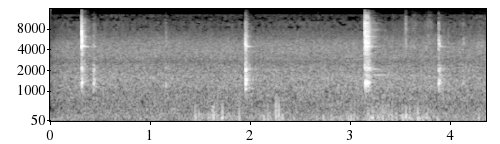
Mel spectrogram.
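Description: A steady low rumble of outdoor wind and surroundings on a phone microphone, with four sharp clicks spread through it.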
